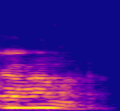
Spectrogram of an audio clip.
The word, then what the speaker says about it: भविष्यामः: So pronunciation भविष्यामः Bhavishyamah. Okay.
